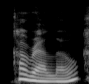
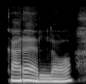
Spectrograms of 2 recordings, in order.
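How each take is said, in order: First: Said in the usual way. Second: Carrello with rolled Italian r; Italian accent. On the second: Shown as a demonstration. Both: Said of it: "I give it a little Italian accent to it".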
